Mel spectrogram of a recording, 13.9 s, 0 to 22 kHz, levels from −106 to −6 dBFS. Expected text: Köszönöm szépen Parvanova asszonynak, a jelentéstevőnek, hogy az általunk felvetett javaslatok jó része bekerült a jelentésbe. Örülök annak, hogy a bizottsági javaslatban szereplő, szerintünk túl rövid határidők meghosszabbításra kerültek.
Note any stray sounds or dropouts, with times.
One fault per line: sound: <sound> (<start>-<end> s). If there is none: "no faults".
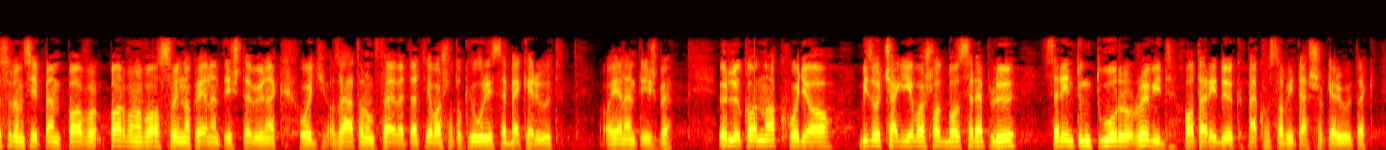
no faults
